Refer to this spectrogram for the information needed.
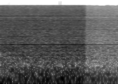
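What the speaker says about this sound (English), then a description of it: "engine starting" Steady roaring whine of a helicopter's turbine engine spooling up in DCS World, loud and continuous, then dropping sharply in level just before the end.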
